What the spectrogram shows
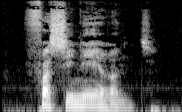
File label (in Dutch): "fascinerend", Dutch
